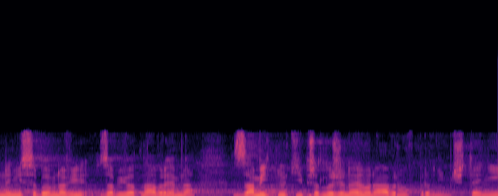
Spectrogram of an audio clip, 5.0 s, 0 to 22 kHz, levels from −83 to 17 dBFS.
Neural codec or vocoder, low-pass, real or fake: none; 7.2 kHz; real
